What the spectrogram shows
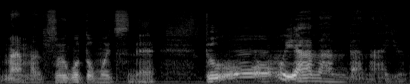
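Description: Husky, animated man telling rambling stories. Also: fairly low pitch, brisk. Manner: rambling storytelling with asides, acting out quotes. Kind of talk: casual chat.

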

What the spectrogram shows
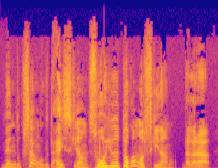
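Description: A man's voice: on the high side, huge pitch swings, fast, darkish tone, no room sound. A man rambling through a casual storytelling monologue, blunt and slangy, calling himself a cynic. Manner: slangy rough speech.

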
